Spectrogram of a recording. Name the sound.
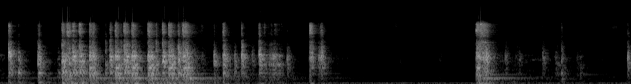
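bolt being put into a hole during coil spring replacement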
